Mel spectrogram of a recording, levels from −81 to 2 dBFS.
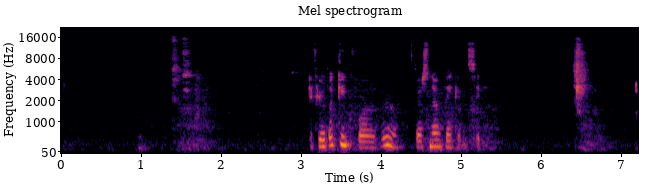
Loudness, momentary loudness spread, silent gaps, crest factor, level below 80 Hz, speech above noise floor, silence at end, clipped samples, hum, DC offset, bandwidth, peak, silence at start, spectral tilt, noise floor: -31 LUFS; 17 LU; none; 24 dB; -76 dBFS; 45 dB; 0.6 s; under 0.1%; none; under 0.1%; 16 kHz; -10 dBFS; 1.4 s; -3.5 dB/octave; -74 dBFS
